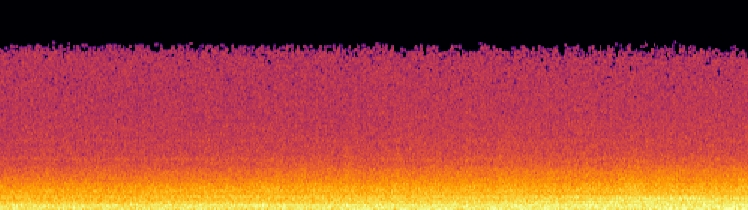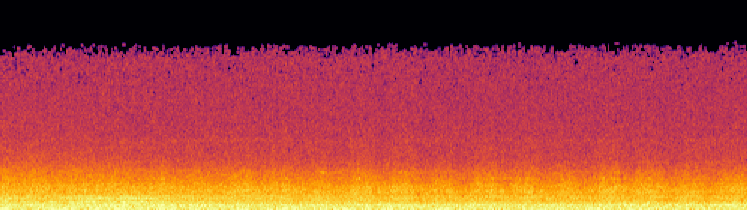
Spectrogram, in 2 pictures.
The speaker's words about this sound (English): So like a couple times, like it starts to come through and then it doesn't. The trains that come by here are weird. Is that it?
